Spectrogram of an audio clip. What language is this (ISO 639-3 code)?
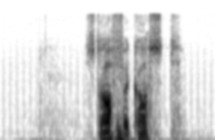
nor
